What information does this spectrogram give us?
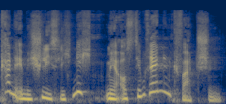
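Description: A man voicing a sharp-tongued, competitive female magpie with a hissing, haughty manner. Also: fairly high pitch, wildly swooping pitch, a little slow, gravelly, breathy edge, pitched above the performer's own voice, full character voice. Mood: scheming.

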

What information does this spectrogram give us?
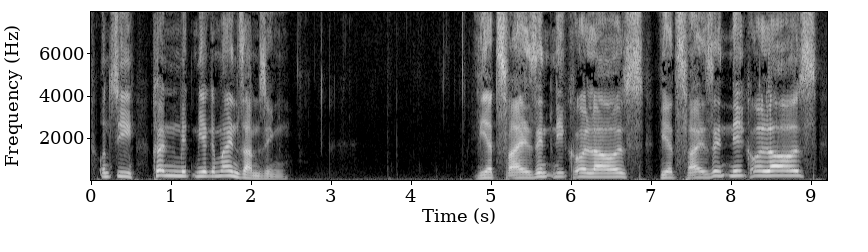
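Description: A man's voice: sits high, creaky, a little mellow, dry recording, clean studio sound, pitched above the performer's own voice, exaggerated voice. A man voicing a grumbling, put-upon fox for a children's story, whiny and huffily formal. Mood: jolly singing. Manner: whiny, scolding, exaggerated.

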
